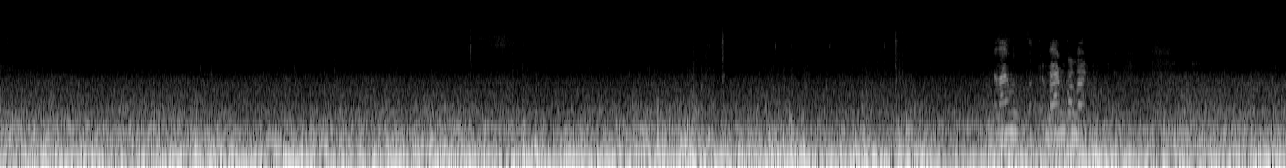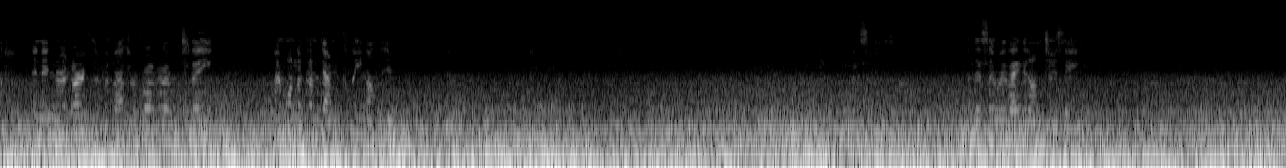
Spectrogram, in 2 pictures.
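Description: Steady low rumble of road and engine noise heard inside a moving car's cabin. A voice comes in briefly a few times, around the middle and near the end.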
